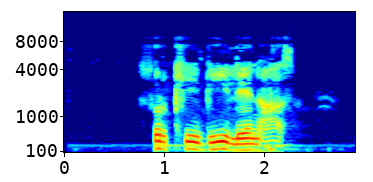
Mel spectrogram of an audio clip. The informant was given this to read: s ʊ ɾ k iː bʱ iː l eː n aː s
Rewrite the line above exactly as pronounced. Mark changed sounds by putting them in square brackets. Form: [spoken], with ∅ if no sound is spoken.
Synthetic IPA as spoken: s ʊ ɾ [kʰ] iː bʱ iː l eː n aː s

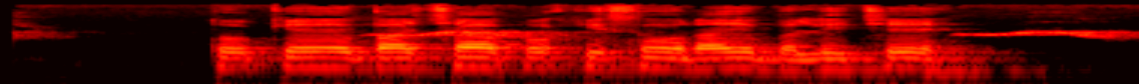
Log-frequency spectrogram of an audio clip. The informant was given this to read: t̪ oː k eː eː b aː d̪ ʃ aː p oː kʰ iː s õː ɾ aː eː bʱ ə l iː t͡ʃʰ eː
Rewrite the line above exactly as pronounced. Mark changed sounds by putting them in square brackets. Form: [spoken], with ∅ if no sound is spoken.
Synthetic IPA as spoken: t̪ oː k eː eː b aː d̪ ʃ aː p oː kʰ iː s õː ɾ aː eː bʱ ə l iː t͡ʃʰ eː

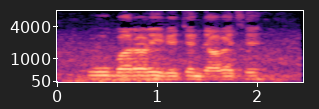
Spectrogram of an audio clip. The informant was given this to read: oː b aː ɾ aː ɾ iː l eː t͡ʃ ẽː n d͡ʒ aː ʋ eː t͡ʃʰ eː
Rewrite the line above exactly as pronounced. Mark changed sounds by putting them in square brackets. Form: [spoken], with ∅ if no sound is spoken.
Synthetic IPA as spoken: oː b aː ɾ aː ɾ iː [ɾ] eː t͡ʃ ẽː n d͡ʒ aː ʋ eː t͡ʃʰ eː

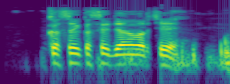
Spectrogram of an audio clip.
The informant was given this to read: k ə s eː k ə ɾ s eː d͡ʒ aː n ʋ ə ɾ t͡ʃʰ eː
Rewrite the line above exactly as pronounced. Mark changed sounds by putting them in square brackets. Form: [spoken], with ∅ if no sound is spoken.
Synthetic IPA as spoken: k ə s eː k ə [∅] s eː d͡ʒ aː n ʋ ə ɾ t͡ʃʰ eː

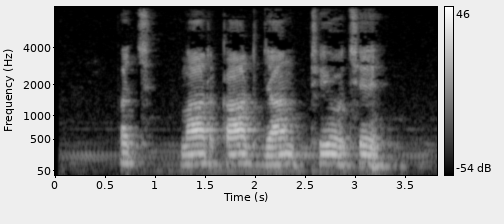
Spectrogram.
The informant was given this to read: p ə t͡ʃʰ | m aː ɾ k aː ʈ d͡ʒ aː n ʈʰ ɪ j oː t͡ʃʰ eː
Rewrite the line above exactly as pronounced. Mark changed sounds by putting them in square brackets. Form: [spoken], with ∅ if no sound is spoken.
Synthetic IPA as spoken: p ə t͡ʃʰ | m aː ɾ k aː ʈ d͡ʒ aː n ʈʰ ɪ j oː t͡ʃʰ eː

